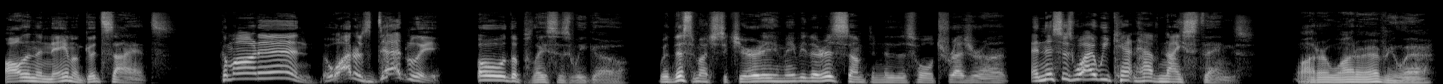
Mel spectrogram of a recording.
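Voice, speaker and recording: A man's voice: medium pitch, huge pitch swings, normal speed, no echo, studio quality. A man playing a wry, laid-back spy companion in a post-apocalyptic video game, given to sardonic asides. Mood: playful.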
